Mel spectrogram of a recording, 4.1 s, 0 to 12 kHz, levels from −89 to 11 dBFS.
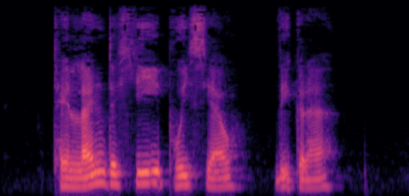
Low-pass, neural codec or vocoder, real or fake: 10.8 kHz; codec, 24 kHz, 0.9 kbps, WavTokenizer, medium speech release version 1; fake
